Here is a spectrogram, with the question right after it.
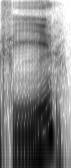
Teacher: pada lafal fi ada kasrah pada lafal finya bertemu dengan ya sukun maka kita namakan dengan mad thabi'i. Panjangnya adalah panjang dua harakat.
